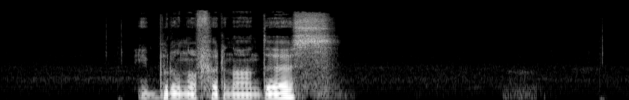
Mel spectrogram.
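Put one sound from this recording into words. Menu selection sounds click softly.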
